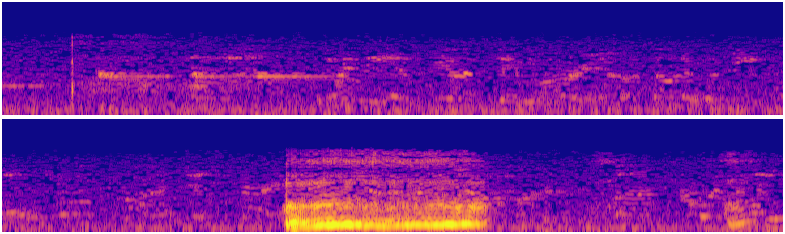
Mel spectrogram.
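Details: Snoring.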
